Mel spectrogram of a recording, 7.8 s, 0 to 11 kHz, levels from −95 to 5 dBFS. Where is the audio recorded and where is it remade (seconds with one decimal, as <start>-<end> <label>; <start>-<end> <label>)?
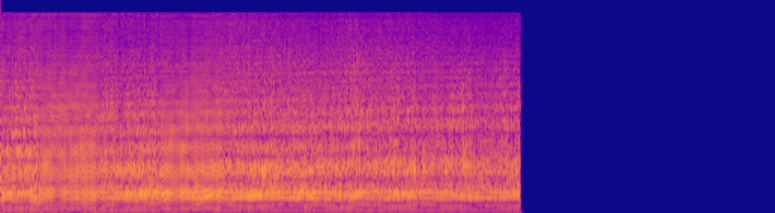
0.0-0.4 recorded; 0.4-1.0 remade; 1.0-1.6 recorded; 1.6-2.2 remade; 2.2-7.8 recorded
